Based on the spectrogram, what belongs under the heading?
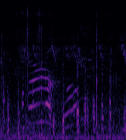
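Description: A bantam rooster gives a short, high, strained crow that swells and then slides down, followed by a brief tail note, over clattering background noise.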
